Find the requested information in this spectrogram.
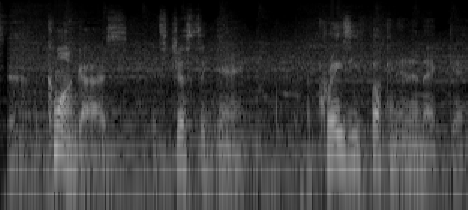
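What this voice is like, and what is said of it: Weak put-on Boston American accent. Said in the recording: “You're American now ... He's trying so hard. It veers into a weird Boston accent ... he starts sounding like a Wahlberg sometimes ... It does sound a little Wahlbergian ... It's not a good accent.”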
